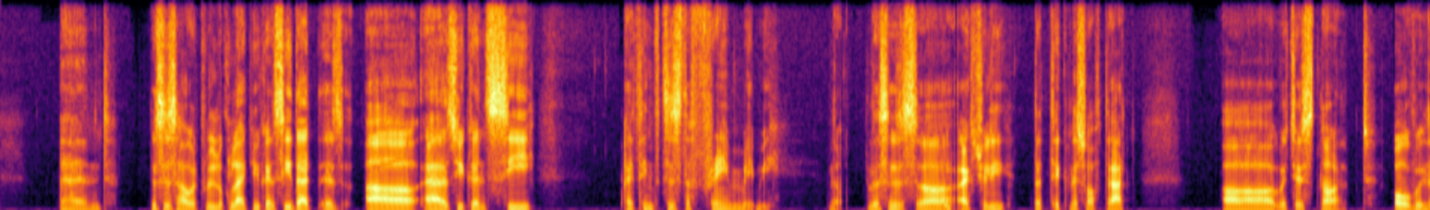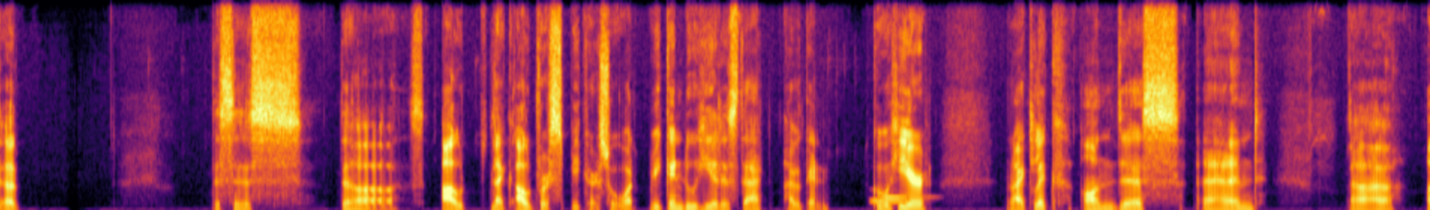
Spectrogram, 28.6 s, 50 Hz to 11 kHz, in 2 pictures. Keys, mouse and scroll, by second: 5.0 alt+click, 10.2 alt+click, 14.5 alt+click, 16.4 alt+right click, 19.2 alt+click, 22.8 double click, 24.7 right click.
